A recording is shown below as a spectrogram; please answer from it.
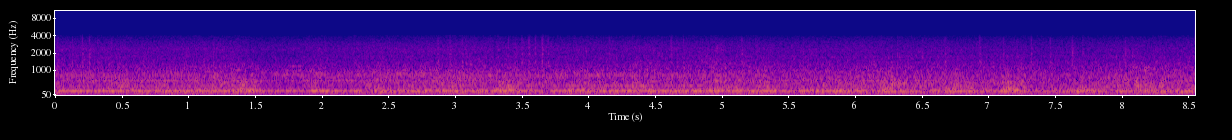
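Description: JR West 221 series electric train running at speed, heard from inside the car: a steady rumble from the running gear with a steady low hum underneath.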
